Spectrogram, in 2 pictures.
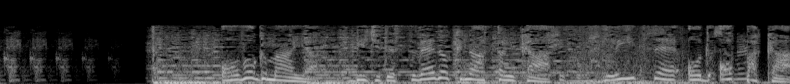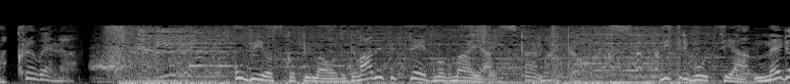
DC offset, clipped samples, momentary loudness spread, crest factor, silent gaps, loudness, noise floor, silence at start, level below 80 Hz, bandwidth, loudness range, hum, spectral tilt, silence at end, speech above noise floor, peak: under 0.1%; under 0.1%; 5 LU; 12 dB; none; -23 LUFS; -59 dBFS; 0 s; -32 dBFS; 6.6 kHz; 2 LU; none; -5.5 dB/octave; 0 s; 37 dB; -10 dBFS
